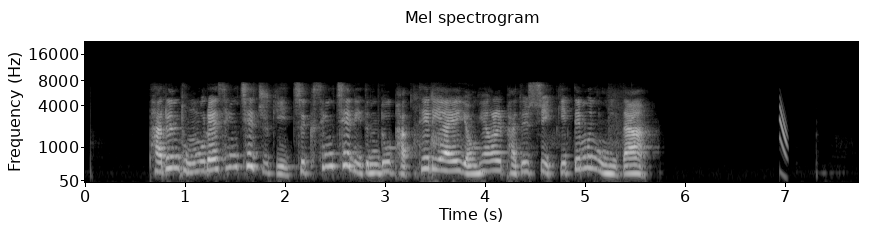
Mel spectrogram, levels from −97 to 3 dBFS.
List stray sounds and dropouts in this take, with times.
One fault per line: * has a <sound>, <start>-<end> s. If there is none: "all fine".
* has a chirp, 6.9-7.0 s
